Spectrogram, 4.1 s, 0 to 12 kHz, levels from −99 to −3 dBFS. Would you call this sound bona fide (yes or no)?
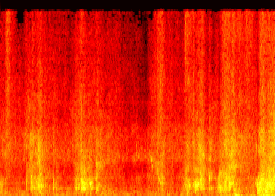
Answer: no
